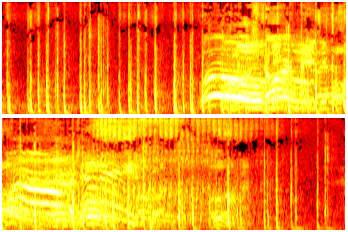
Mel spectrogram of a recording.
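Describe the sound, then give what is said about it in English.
Horse hooves clip-clop in a quick, steady, distinct rhythm as riders saddle up and set off for a canyon, while a long wavering tonal sound swells over the middle stretch before the hoofbeats carry on alone. “Fellas, let's saddle up and go out to the canyon and do our own sleuthing.”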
